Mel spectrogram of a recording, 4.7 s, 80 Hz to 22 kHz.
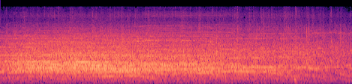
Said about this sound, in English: Come on, if that sounds like you, jump up on your feet, take 30 seconds, give the Lord the biggest hand clap, biggest shout. Come on, Tennessee, let me hear you shout.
